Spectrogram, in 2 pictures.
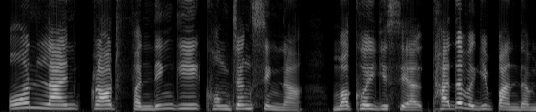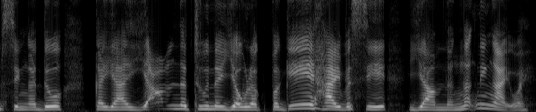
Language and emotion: Manipuri, surprised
